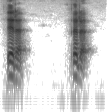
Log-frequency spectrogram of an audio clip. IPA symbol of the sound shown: əd‿ə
